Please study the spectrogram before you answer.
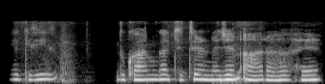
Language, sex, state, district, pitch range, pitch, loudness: Hindi, female, Jharkhand, Deoghar, 210-230 Hz, 220 Hz, -15 LUFS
